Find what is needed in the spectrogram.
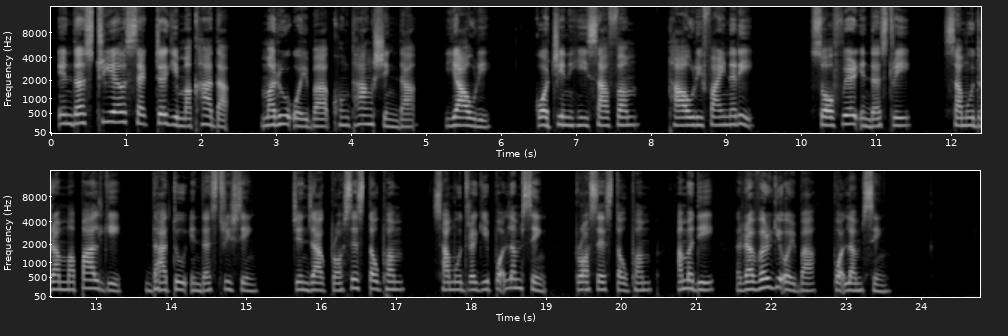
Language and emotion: Manipuri, neutral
